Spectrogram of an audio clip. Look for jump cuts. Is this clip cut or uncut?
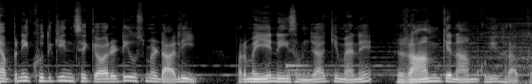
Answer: uncut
